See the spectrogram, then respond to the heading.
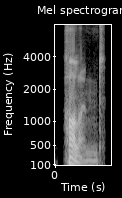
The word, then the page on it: holland: British English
